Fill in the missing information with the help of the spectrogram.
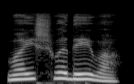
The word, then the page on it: ವಿಶ್ವೇದೇವ: viśvē dēva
